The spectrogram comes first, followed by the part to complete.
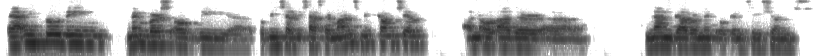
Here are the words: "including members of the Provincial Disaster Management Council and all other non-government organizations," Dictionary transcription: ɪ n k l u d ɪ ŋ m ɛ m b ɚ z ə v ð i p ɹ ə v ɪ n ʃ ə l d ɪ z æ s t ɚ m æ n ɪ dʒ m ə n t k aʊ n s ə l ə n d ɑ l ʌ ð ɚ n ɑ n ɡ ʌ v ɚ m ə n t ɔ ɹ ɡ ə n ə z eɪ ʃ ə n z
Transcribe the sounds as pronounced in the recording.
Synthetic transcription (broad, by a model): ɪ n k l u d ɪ ŋ m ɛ m b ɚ s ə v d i p ɹ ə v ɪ n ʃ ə l d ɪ s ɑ s t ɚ m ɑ n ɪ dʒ m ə n t k aʊ n s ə l ə n d ɑ l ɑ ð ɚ n ɑ n ɡ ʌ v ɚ m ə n t ɔ ɹ ɡ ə n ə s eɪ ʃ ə n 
